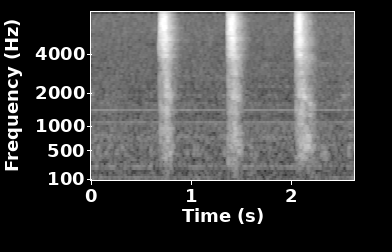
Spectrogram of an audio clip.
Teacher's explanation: It's unvoiced. Your vocal cords are not vibrating. T, t. Now don't change a thing with your mouth. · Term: T sound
